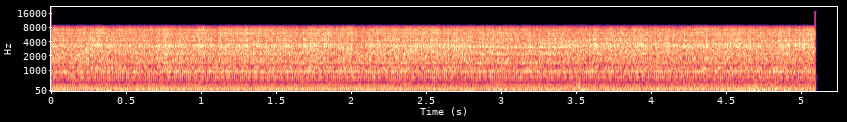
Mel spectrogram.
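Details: 1956 Johnson Javelin RJE-18 30HP electric-start two-stroke outboard on a 1965 Viking 14T fiberglass runabout, ticking over evenly with a steady buzzing note, no misses or knocks; normal healthy idle.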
